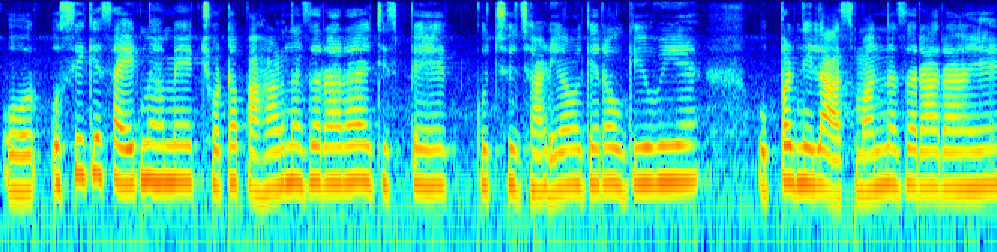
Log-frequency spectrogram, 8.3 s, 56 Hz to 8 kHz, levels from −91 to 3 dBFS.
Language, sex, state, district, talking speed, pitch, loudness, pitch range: Hindi, female, Uttar Pradesh, Etah, 185 wpm, 215 Hz, -25 LUFS, 205-225 Hz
